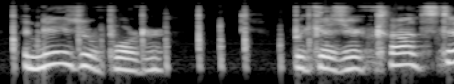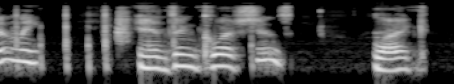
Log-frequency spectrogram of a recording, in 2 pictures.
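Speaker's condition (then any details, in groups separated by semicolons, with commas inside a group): Severe traumatic brain injury; severe, caused by car wreck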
